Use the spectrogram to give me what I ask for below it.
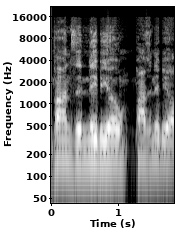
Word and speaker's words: Ponzinibbio: Ponzinibbio, I believe is how he pronounces it.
